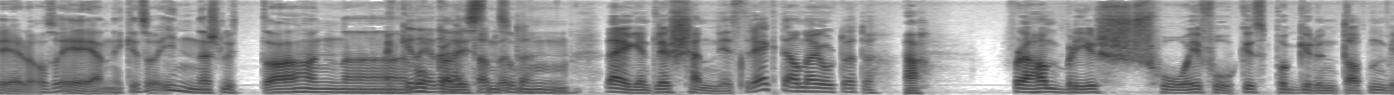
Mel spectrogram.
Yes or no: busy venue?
no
